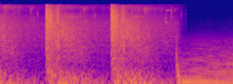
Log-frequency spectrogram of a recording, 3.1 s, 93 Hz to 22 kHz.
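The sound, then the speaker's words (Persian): Three loud pistol shots fire about a second apart, each a sharp blast with a rumbling, reverberant tail, fired by a British officer at three princes. The last shot's echo rings out and fades into quiet. “تپانچه خود را بیرون کشید و با شلیک 3 مرمی هر 3 نفر را از پا انداخت.”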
